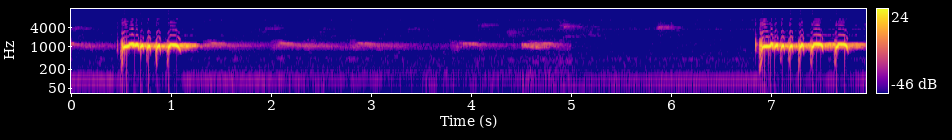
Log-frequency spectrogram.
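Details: Actively singing local wild zebra dove, kept as a lure to prompt other doves to sing: two loud rolling, bubbling coo phrases six seconds apart, with several soft short coos scattered in between.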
